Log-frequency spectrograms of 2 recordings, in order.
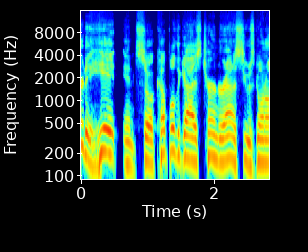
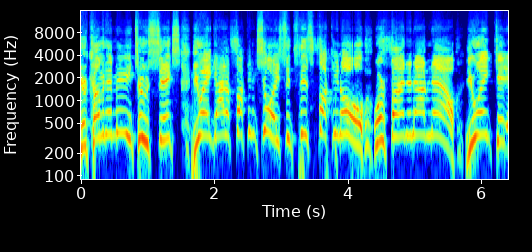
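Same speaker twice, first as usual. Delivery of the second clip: very high, frothing, worked-up yell; 13 semitones higher than usual. Retelling an opponent's taunt across the line: imitating Al Wilson yelling. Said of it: "he's yelling the whole snap count".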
